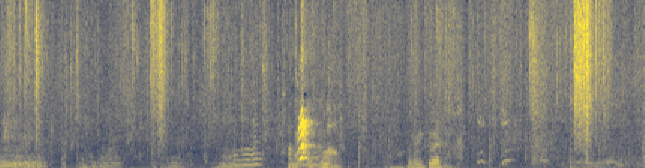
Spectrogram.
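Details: Eight-week-old Otterhound puppies playing with their mother: short high whining yelps and yips rising and falling in scattered bursts, overlapping people talking and laughing nearby.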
